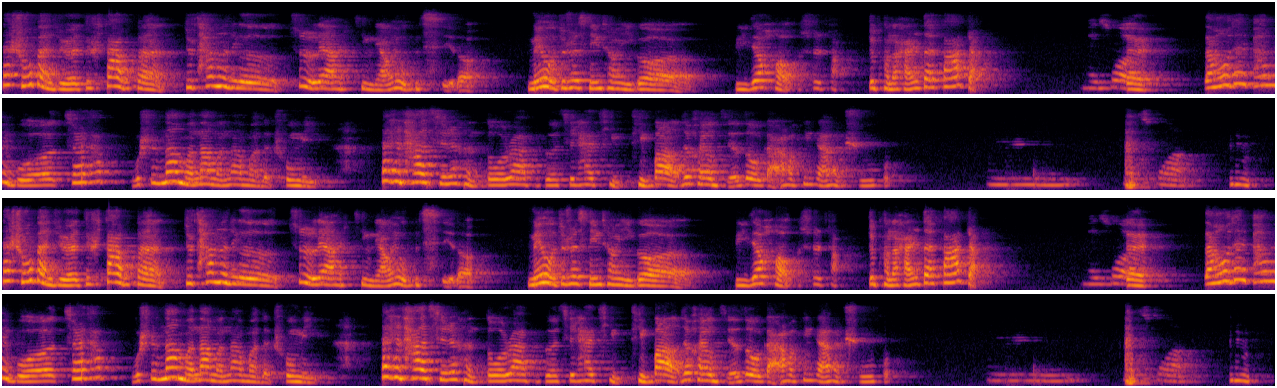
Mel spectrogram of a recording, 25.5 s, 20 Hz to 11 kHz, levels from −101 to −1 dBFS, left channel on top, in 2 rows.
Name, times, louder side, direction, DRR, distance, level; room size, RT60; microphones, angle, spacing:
voice 1, 0.0-4.7 5.3-6.9 7.3-8.4 8.7-9.8 11.2-11.4 12.0-13.8 14.0-15.9 16.5-21.5 24.0-24.1 25.0-25.2, right 2 dB, 40° right, 7 dB, 0.9 m, -28 dB
voice 2, 10.8-11.4 12.6-12.7 22.6-23.5 23.9-24.6, left 2 dB, 25° left, 0 dB, 4.5 m, -40 dB
24.5 x 15.0 x 2.7 m, 0.67 s
head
